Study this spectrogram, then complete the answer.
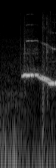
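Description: A single clear whistle from a Roblox game rises sharply and holds a steady, slightly wavering tone for about half a second before gliding down, loud and close.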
